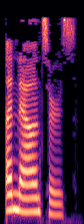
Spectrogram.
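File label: "announcers", British English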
